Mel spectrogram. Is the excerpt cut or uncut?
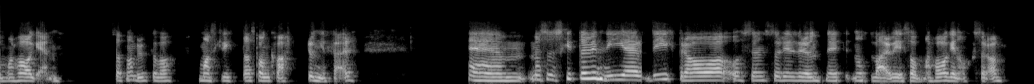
cut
